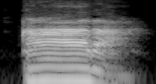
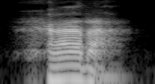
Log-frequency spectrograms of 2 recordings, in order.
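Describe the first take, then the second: First: "Cara" con la k reventada, fuerte; k eyectiva. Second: "jara" con jota suave, sin estallido; pronunciación con jota. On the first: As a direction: golpea la k de "Cara" con un estallido seco. ("Cara" con k explosiva, no como jota) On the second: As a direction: empieza "jara" con aire, como una jota. ("jara" con inicio aspirado en vez de k reventada) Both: Shown as a demonstration. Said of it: "No estoy pronunciando jara".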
